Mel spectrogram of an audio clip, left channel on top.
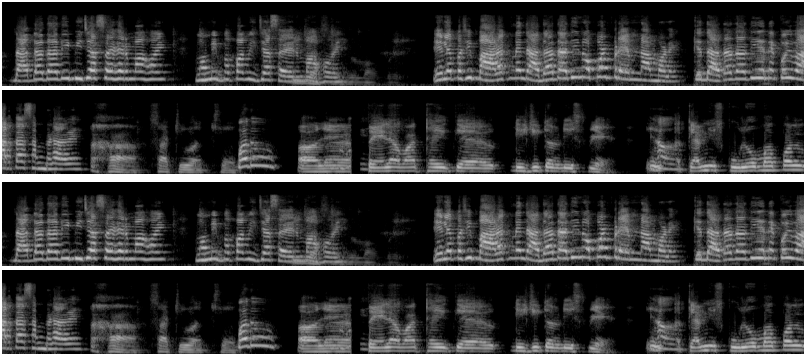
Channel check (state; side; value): identical; both; correlation 1.00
